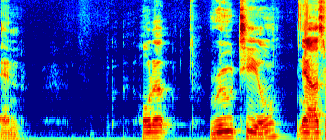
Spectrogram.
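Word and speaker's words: Rutile: a video on Pad Paracha and hold up, Rue Teal. Yeah, that's right. I pronounced it right this time. Screw you, commenters. I can pronounce the gems names right. Rue Teal and Pad Paracha.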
